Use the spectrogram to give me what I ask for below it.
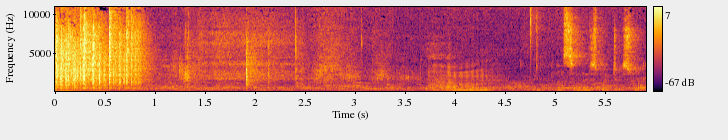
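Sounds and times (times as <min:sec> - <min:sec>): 
six-sided dice clattering across a hard tabletop: 0:00.0 - 0:01.0
speech: 0:05.2 - 0:05.8.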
